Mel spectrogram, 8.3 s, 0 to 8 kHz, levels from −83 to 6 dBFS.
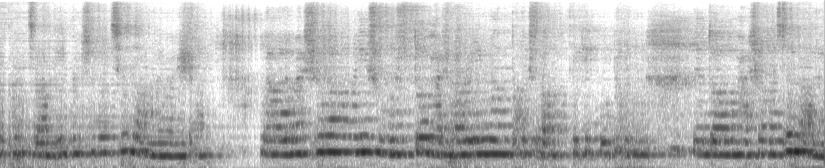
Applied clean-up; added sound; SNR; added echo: neural separator model SepFormer DNS4.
